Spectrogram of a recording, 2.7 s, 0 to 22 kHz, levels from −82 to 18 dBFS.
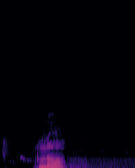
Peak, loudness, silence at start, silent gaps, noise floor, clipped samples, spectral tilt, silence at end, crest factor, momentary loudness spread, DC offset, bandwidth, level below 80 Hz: -20 dBFS; -37 LUFS; 0.75 s; none; -69 dBFS; under 0.1%; -5 dB/octave; 1.4 s; 22 dB; 18 LU; under 0.1%; 7.4 kHz; -72 dBFS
